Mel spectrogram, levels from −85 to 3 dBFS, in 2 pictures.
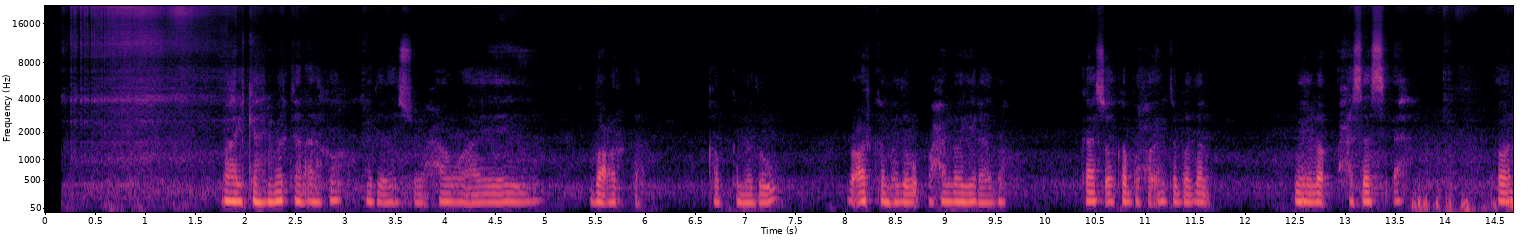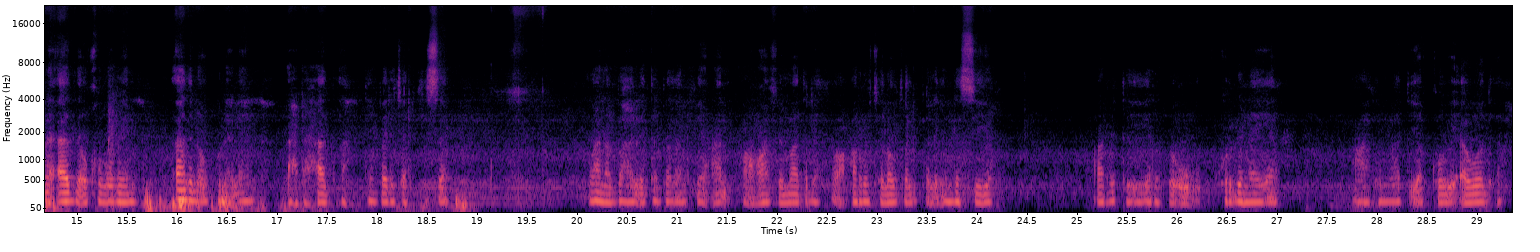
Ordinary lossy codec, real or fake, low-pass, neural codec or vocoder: none; fake; none; vocoder, 44.1 kHz, 128 mel bands, Pupu-Vocoder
